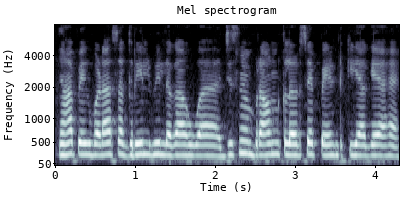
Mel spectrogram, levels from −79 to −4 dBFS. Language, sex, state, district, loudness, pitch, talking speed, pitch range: Hindi, female, Jharkhand, Deoghar, -13 LUFS, 230 Hz, 250 wpm, 220-240 Hz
